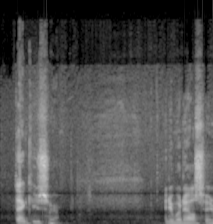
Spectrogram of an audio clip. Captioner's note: pause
